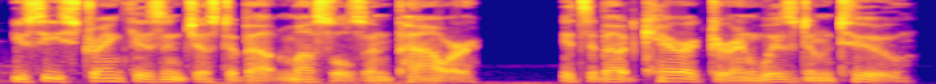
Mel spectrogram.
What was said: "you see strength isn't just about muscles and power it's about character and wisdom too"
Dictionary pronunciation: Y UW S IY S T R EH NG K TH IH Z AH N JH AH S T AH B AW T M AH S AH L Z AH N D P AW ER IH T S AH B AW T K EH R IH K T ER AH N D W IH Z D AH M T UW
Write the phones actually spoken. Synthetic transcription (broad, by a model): Y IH S IY S T R EH NG K TH IH Z AH N JH AH S T AH B AW T M AH S L Z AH N P AW ER IH T S AH B AW T K EH R IH K T ER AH N W IH Z D AH M T UW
